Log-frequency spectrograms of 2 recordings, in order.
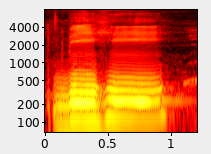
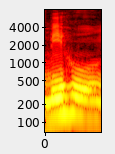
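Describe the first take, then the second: First: The word ends with an 'i' vowel. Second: The word ends with an 'u' vowel. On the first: The speaker calls it right. "apalagi bihi" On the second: The speaker calls it wrong. "enggak bihu, enggak enak"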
